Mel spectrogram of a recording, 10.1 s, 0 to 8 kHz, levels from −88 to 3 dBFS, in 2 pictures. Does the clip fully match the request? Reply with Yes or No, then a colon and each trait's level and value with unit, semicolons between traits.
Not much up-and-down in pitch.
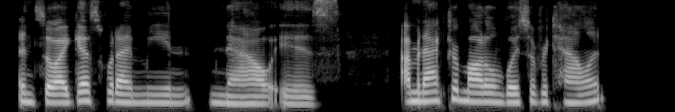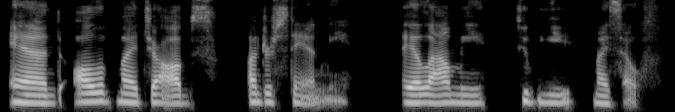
Yes: narrow, 2.3 semitones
